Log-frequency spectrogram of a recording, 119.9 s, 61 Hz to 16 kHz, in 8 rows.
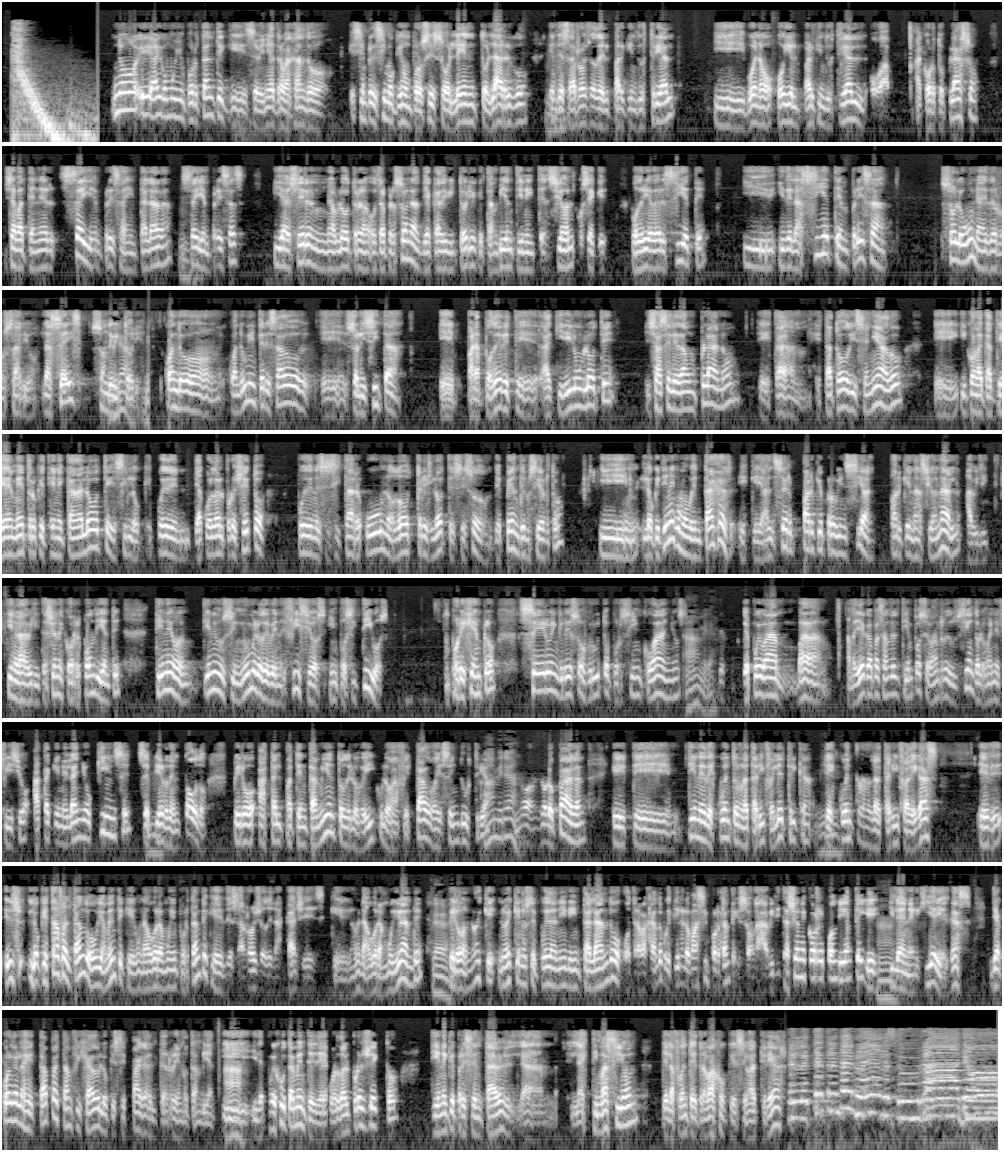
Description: Intendente Mingo Maiocco para LT39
